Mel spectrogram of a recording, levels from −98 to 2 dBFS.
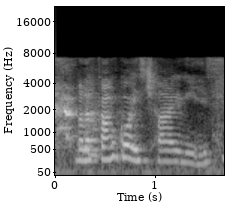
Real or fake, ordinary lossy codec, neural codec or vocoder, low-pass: fake; MP3, 64 kbps; codec, 44.1 kHz, 7.8 kbps, Pupu-Codec; 7.2 kHz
